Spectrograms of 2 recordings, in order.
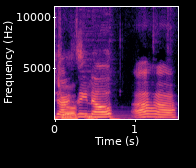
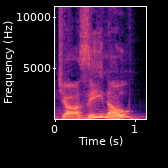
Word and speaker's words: Jairzinho: Just like in Jairzinho, there's a H there. Yes. NHO at the end. The H is silent.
